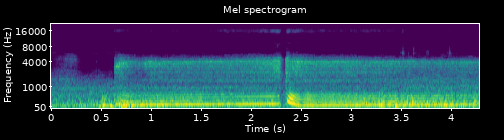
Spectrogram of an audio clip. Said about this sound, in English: The sensing of the car takes place from where? The hearing of the car's engine as it shifts gears.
